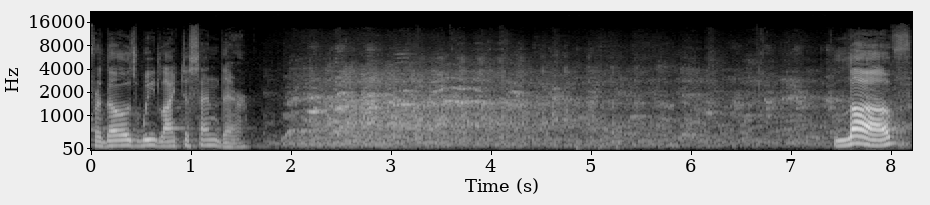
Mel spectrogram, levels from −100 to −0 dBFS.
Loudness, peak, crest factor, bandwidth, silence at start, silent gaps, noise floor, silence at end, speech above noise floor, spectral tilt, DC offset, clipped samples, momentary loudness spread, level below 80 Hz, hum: -27 LUFS; -6 dBFS; 24 dB; 13.5 kHz; 0 s; none; -48 dBFS; 0 s; 23 dB; -5.5 dB/octave; under 0.1%; under 0.1%; 25 LU; -80 dBFS; none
